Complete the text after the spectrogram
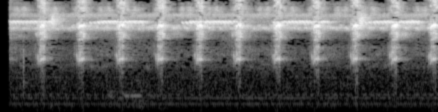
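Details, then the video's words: Bush cricket, or long-horned grasshopper, giving its acoustic communication call: sharp, very high, hissing chirps repeated steadily about two and a half times per second, with a faint low hum underneath. "Acoustic Communication of Bush Cricket or Long Horned Grasshopper"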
